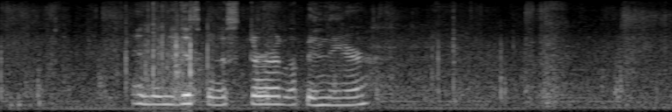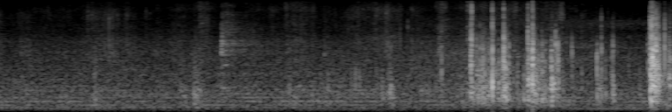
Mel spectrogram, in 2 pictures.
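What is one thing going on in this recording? Loose soil rustles and crunches as a gloved hand stirs it.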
